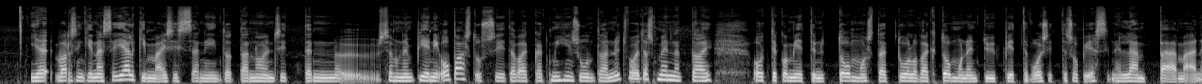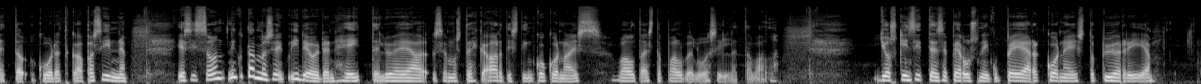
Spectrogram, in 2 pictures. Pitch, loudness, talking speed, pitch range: 160 Hz, -15 LUFS, 150 wpm, 150-180 Hz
